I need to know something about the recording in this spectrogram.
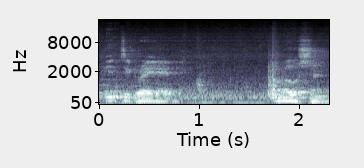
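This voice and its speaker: A man from Portugal, his voice lowish and fairly even in intonation, talks slowly through an informal designer's presentation. Hesitation marks his speech, and he repeats words as he gropes for phrasing. It was captured in an echoing indoor event space, and the recording is roomy, distant and noisy.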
